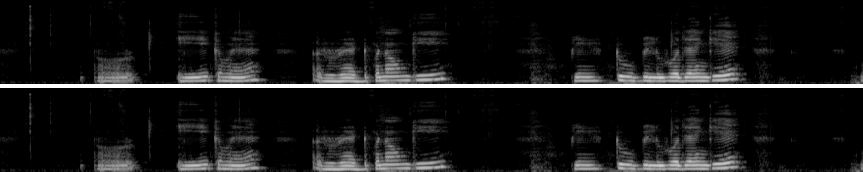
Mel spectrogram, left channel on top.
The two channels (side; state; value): both; identical; correlation 1.00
